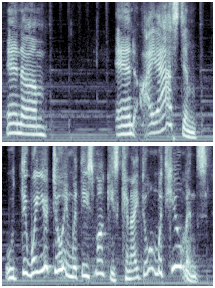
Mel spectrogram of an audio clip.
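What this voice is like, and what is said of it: Put-on New York accent. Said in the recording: “this is my best New York accent.”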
